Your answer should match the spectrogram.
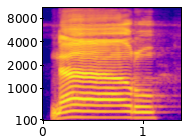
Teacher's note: Perhatikan naru, huruf na kita panjangkan 2 harokat, ada alif di depan huruf na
